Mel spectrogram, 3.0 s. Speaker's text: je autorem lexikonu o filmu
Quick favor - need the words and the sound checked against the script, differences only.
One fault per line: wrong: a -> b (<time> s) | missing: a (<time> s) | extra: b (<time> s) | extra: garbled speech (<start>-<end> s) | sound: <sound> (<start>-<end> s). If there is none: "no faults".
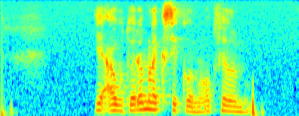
no faults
